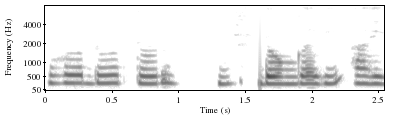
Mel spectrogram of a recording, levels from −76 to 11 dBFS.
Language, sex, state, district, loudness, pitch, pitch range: Marathi, female, Maharashtra, Dhule, -31 LUFS, 270 Hz, 260-280 Hz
